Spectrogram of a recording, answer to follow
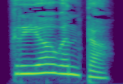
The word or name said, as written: ಕ್ರಿಯಾವಂತ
